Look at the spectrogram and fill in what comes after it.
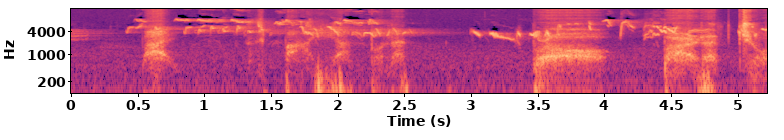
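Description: Small birds chirping and tweeting in many short, quick calls, mixed with a few brief noisy bursts.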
